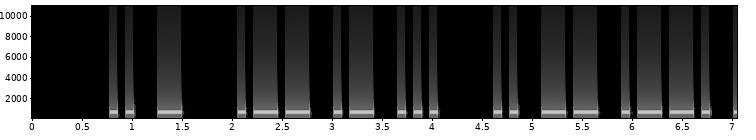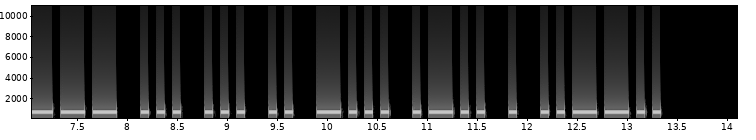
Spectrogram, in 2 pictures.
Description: Morse code, heard as a keyed tone, about 15 wpm, 700 Hz. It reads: IT WAS IMPOSSIBLE?
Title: Sentences from Top 1100 Words 15wpm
